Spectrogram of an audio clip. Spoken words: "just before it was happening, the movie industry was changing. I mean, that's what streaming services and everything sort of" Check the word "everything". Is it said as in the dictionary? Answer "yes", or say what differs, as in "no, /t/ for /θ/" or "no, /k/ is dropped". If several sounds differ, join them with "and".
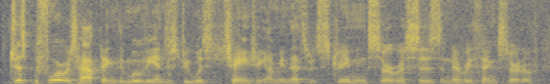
yes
